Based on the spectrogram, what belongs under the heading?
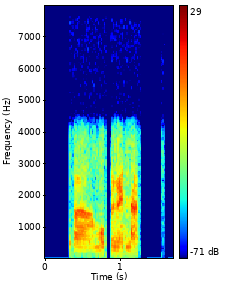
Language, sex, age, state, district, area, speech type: Telugu, male, 30-45, Andhra Pradesh, East Godavari, urban, conversation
